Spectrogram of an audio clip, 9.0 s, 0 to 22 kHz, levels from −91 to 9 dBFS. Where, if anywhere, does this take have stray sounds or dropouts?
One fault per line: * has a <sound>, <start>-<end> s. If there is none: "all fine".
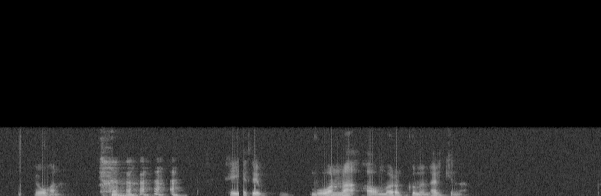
* has a laugh, 1.5-2.8 s
* has a dropout, 3.6-3.7 s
